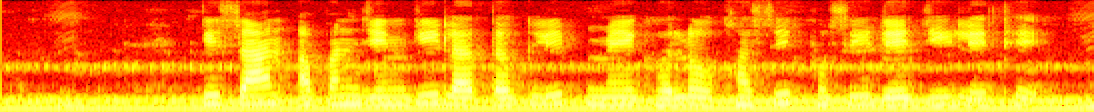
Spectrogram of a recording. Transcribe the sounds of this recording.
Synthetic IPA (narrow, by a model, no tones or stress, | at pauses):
kɪsaːnəpənd͡ʒɪ̃nɡilaːt̪əkliːfmẽɡʱɐlokʰɐsikʰʊsiled͡ʒileːt̪ʰeː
